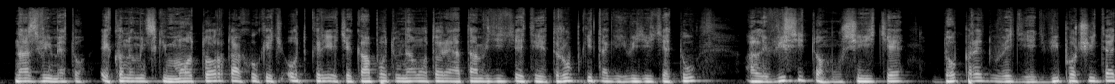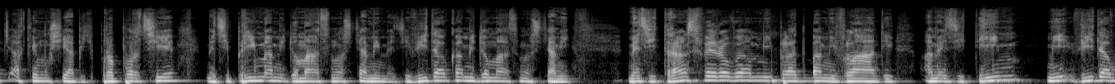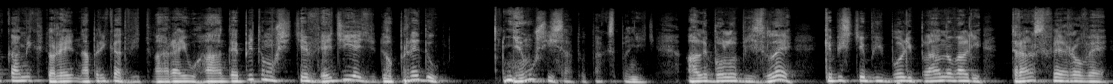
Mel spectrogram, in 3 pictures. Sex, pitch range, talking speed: male, 130-160 Hz, 125 wpm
